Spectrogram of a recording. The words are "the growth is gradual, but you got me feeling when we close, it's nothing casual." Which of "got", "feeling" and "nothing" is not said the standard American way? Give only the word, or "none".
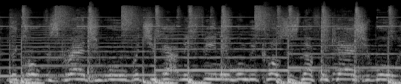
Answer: nothing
